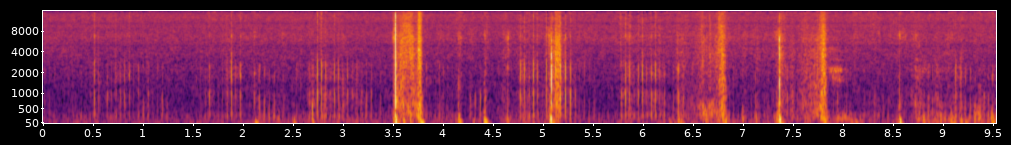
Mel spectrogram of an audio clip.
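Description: A Persian kitten purrs in soft, rhythmic pulses, broken by a few sharp clicks and taps.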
